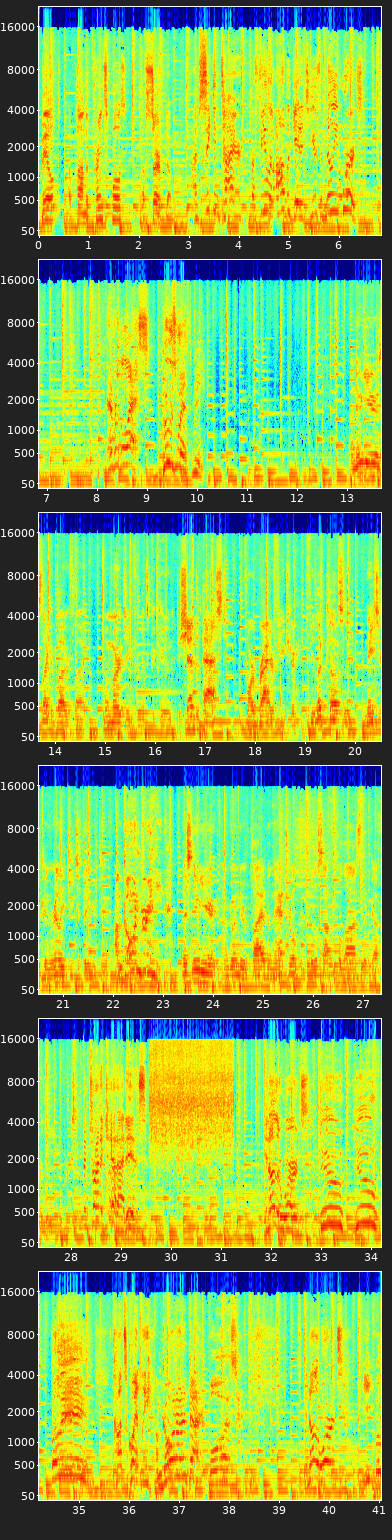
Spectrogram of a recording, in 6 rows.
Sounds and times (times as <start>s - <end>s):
Speech: 0.0s - 6.5s, 8.2s - 10.2s, 13.1s - 29.5s, 31.9s - 38.3s, 39.5s - 41.0s
Music: 0.0s - 41.0s.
